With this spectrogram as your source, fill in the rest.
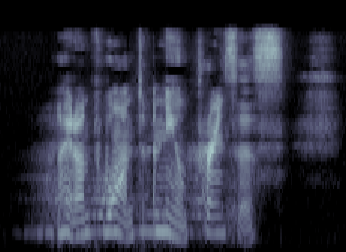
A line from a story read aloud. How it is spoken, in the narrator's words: Bruce muttered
